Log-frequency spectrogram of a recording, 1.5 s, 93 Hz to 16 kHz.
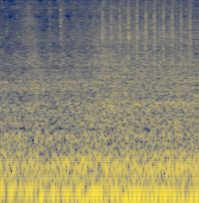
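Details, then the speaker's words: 1993 Mitsubishi Diamante, V6, automatic, 201k miles: it stumbles and misfires when the throttle is snapped open hard but revs fine with light throttle. This continues after a new TPS and a cleaned throttle body and MAF. "I turned up the throttle, but every time you rev it or you get on it, hesitates a little bit. It does that. So it sounds like it's fouling up."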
